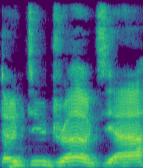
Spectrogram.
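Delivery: mock surfer dude voice, slowed. Speaker recapping what Michelangelo says, in a sort of surfery voice. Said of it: "in, like, a sort of surfery voice".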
